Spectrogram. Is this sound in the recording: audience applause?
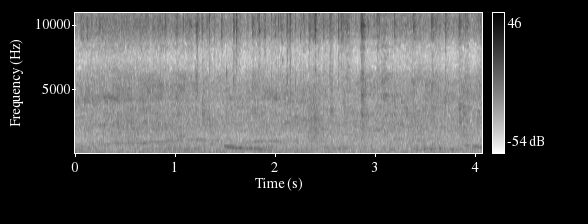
no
